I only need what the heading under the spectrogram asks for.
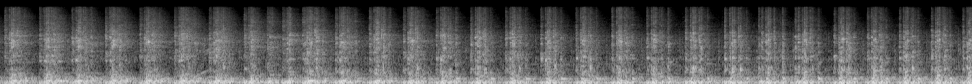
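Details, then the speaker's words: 1989 Ford 7.3 IDI diesel just restarted after fuel system work, heavy clatter at idle with a slightly uneven, loping beat around three a second; running rough, likely air still in the fuel system. "it sounds like there still air in the system"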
